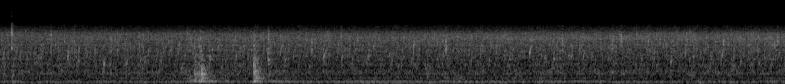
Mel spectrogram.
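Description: Chicken pieces frying in ghee with onion, yogurt and spices in a large pan, a steady bubbling sizzle with fine crackles. Two soft knocks about two seconds in.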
